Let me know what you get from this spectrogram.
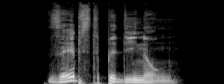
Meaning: self-service
- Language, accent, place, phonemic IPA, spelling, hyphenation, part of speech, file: German, Germany, Berlin, /ˈzɛlpstbəˌdiːnʊŋ/, Selbstbedienung, Selbst‧be‧die‧nung, noun, De-Selbstbedienung.ogg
